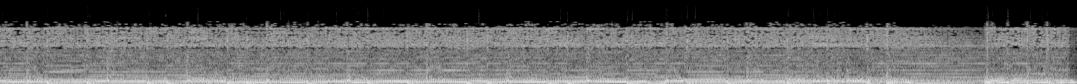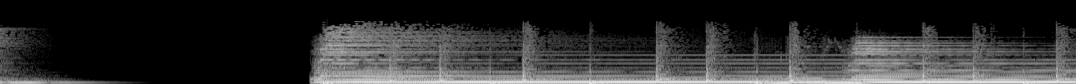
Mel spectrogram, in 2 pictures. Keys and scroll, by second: 3.2 space, 3.7 alt+super+space, 3.8-4.6 alt+super+space, 6.1 space, 6.6 space.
